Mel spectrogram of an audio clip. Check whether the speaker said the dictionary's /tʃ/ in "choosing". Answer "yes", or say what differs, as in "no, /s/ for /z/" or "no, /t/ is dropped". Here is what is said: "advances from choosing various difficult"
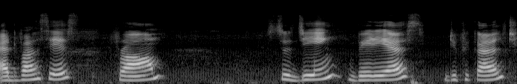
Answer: no, /s/ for /tʃ/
